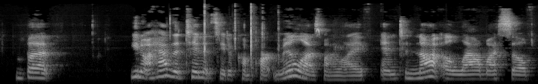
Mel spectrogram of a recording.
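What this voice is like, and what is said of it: Slightly scratchy voice. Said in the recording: “You all can hear my voice is a little scratchy.”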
